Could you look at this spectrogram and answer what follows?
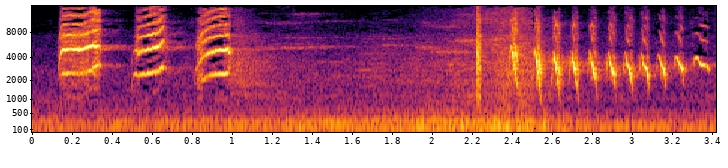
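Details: White-rumped shama used as a lure to provoke another shama into singing: three loud slurred whistled phrases with harmonics, a pause, then a fast series of about ten sharp repeated notes over low background hum.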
